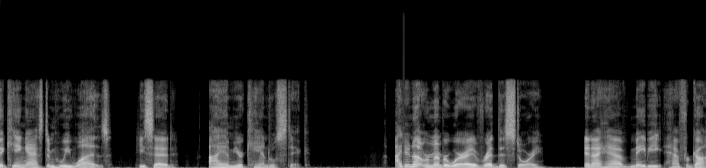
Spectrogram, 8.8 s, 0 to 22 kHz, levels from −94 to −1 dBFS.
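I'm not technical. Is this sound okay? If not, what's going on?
No. There is a block of digital silence from 5.04 to 5.06 seconds: for 20 milliseconds the speech drops out completely and then returns. That happens when the playback program doesn't refill its output buffer in time and the missing stretch is filled with zeros. The sound stops and restarts abruptly instead of fading.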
